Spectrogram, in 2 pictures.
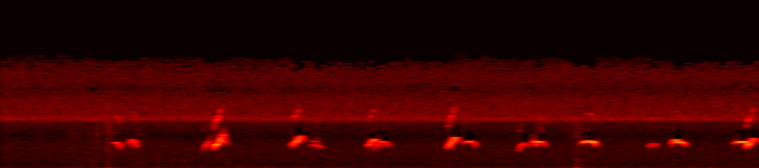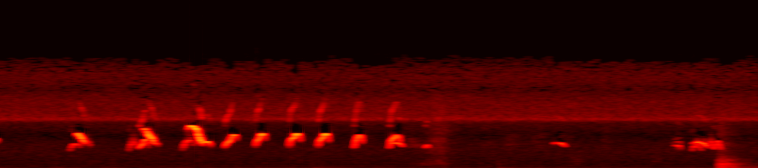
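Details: Baby chicken chicks, a day old, kept in an incubator: short bright peeps, scattered at first, then a fast run of rising chirps near the end, over a steady faint electrical hum.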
